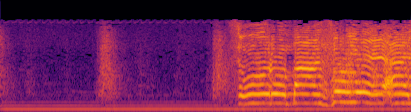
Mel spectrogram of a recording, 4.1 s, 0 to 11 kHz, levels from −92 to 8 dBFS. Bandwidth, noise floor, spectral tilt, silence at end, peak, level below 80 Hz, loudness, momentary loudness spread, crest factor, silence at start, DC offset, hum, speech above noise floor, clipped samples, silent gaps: 6.2 kHz; -37 dBFS; -4 dB/octave; 0 s; -2 dBFS; -58 dBFS; -11 LUFS; 21 LU; 12 dB; 0 s; under 0.1%; none; 27 dB; under 0.1%; none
